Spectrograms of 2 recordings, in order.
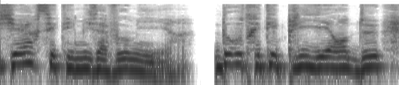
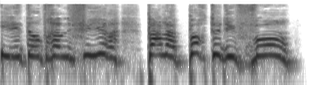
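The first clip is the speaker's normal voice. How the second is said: very high, sudden crying out; 12 semitones higher than usual. A woman calls to her teammates as they enter the shop, crying out. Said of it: "Agatha s'écria".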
